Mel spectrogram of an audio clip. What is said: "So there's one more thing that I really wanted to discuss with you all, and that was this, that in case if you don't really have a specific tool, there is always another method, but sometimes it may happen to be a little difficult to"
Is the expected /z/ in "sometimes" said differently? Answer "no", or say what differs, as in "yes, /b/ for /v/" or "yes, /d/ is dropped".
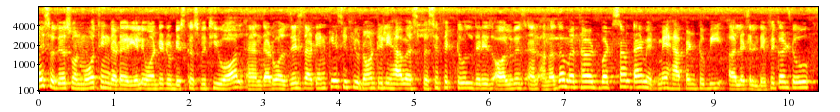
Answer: yes, /z/ is dropped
